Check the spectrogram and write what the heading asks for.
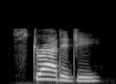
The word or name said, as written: strategy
